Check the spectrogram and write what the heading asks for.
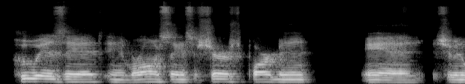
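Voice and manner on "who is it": ordinary delivery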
